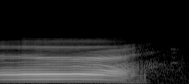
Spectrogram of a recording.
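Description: A single long, low, loud cow moo, holding steady for over a second before trailing off into quiet.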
